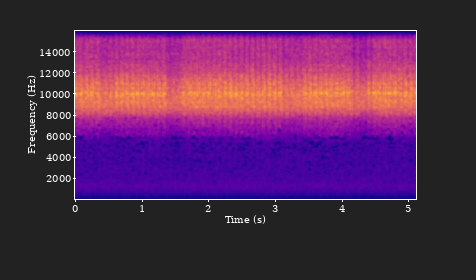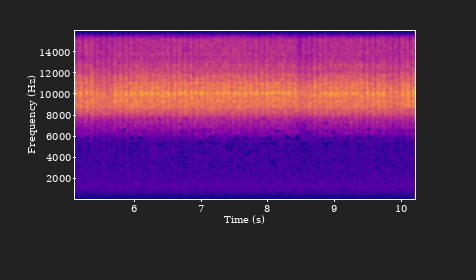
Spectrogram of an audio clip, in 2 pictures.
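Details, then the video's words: Crickets stridulating in an unbroken, very high-pitched shrill trill that holds steady throughout with faint rapid pulsing and slight swells in loudness; no other animals, voices or music. "Most relaxing cricket sound"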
